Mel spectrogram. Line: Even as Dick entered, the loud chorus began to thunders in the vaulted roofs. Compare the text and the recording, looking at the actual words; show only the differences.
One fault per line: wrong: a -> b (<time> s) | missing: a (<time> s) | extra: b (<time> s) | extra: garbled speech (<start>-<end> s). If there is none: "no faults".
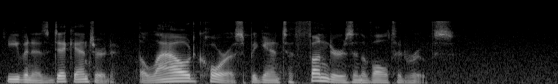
no faults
